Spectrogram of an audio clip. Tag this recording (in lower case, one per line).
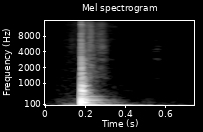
thump
tap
